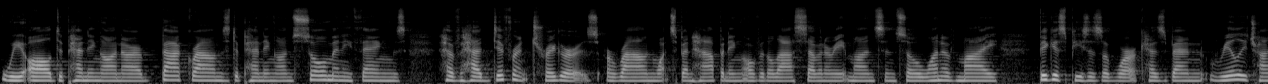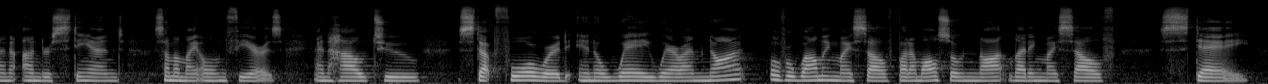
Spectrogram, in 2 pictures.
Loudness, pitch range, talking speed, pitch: -28 LUFS, 170-185 Hz, 155 wpm, 175 Hz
